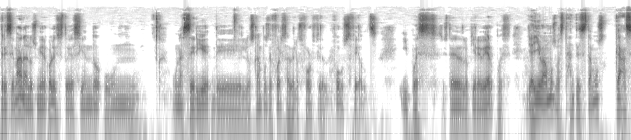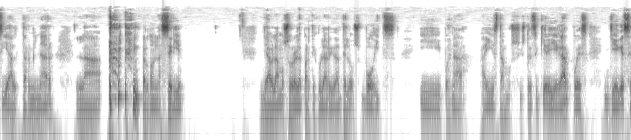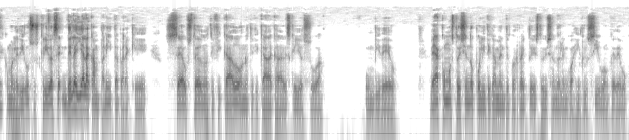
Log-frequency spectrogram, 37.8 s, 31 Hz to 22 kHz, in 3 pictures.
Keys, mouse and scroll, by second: 2.4 click, 6.2-7.3 drag, 7.8-9.8 drag, 11.5 middle click, 12.2-16.4 drag, 16.5 click, 16.9 click, 18.0 click, 18.6 middle click, 19.6-24.1 drag, 25.5 middle click, 26.2-33.3 drag, 34.8-37.8 drag.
